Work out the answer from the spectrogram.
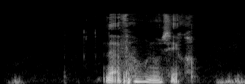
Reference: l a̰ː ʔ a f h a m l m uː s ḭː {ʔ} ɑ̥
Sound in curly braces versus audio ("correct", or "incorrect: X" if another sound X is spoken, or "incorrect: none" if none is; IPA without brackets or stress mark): incorrect: q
